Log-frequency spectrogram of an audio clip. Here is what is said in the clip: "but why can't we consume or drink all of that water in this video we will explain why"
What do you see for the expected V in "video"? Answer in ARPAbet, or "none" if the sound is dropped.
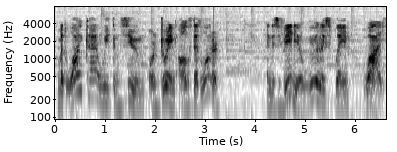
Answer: V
